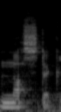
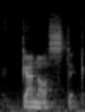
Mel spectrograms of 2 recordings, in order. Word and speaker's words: Gnostic: high yes sometimes among it's pronounced Gnostic not gonostic I love you so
